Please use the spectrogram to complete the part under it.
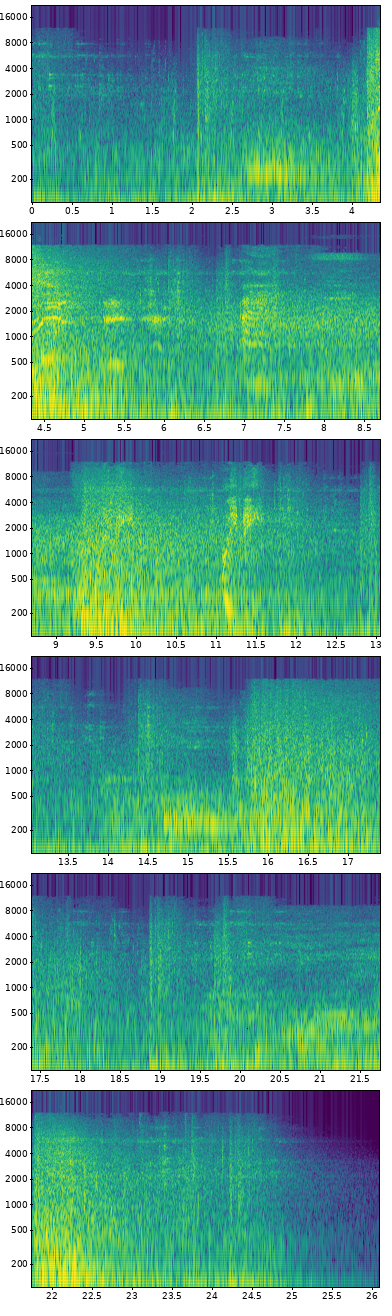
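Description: Heavy blows crash and thud close by, with a deep rumble.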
